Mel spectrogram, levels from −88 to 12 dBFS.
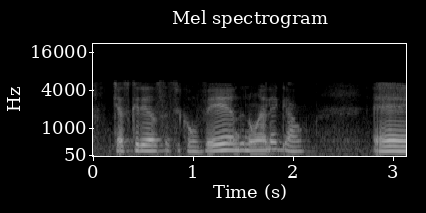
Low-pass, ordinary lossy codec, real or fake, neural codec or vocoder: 5.4 kHz; none; real; none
